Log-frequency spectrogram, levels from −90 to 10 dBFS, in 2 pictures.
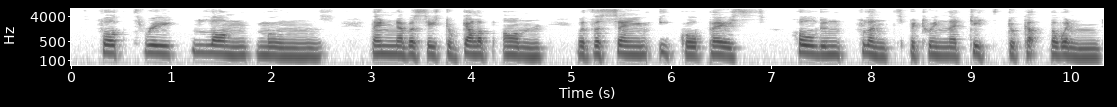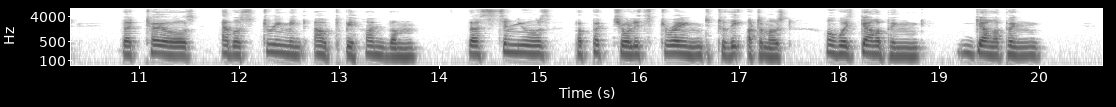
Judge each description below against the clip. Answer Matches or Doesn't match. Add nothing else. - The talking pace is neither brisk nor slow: Doesn't match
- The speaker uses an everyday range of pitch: Doesn't match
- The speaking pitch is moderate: Matches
